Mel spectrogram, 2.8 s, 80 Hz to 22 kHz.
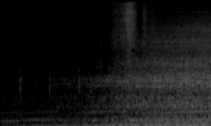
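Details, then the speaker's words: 2012 BMW 3 Series F30 cabin blower after removing leaf debris from the fan, which caused a vibrating noise at high blower speed, and replacing the cabin filter: smooth low whoosh climbing steadily, no rattle, flutter or scraping; fixed. "Look at that. That's how it should sound."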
